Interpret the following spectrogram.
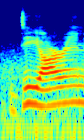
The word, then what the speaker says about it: Derrain: DRN is how he pronounces it, but it's spelled like DERRAIN.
